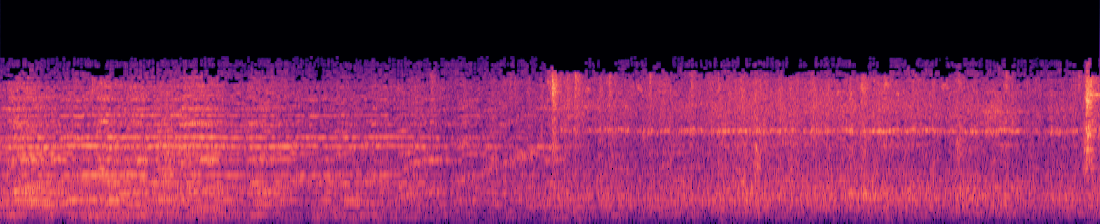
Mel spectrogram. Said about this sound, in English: Inside the cab of the engine, the Lone Ranger, deserted by the fireman and the engineer, worked frantically to bring the fast-moving train to a stop before it reached the river and plunged into the void where the bridge had been.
